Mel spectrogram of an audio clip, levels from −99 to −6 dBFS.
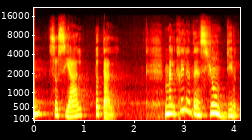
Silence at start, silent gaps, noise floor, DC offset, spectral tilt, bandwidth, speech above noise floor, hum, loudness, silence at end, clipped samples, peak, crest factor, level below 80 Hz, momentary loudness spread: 0 s; none; -51 dBFS; under 0.1%; -4 dB/octave; 14 kHz; 34 dB; none; -17 LUFS; 0.05 s; under 0.1%; -4 dBFS; 14 dB; -66 dBFS; 11 LU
